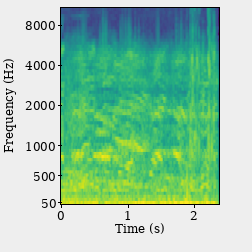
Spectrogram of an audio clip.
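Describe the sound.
A crowd of classmates chants encouragement for a boy running a race, many voices blending into a loud, steady wall of cheering that stays unbroken for the whole stretch.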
